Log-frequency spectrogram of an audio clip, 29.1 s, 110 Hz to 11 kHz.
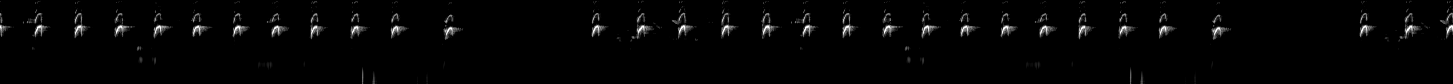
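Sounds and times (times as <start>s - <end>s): bird whistling sharp notes: 0.0s - 8.2s, 8.9s - 9.3s, 11.8s - 23.6s, 24.2s - 24.7s, 27.2s - 29.0s.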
